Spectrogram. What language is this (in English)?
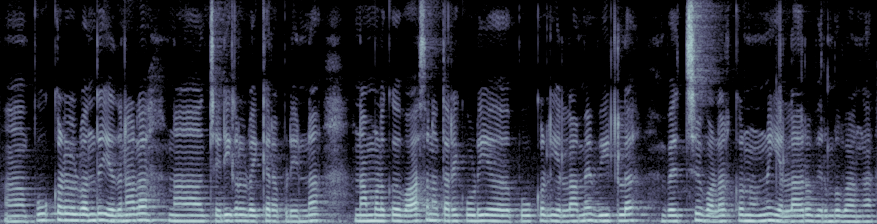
Tamil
